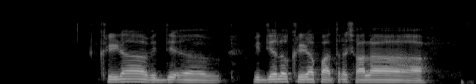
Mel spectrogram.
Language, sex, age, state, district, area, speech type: Telugu, male, 18-30, Telangana, Nalgonda, urban, spontaneous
